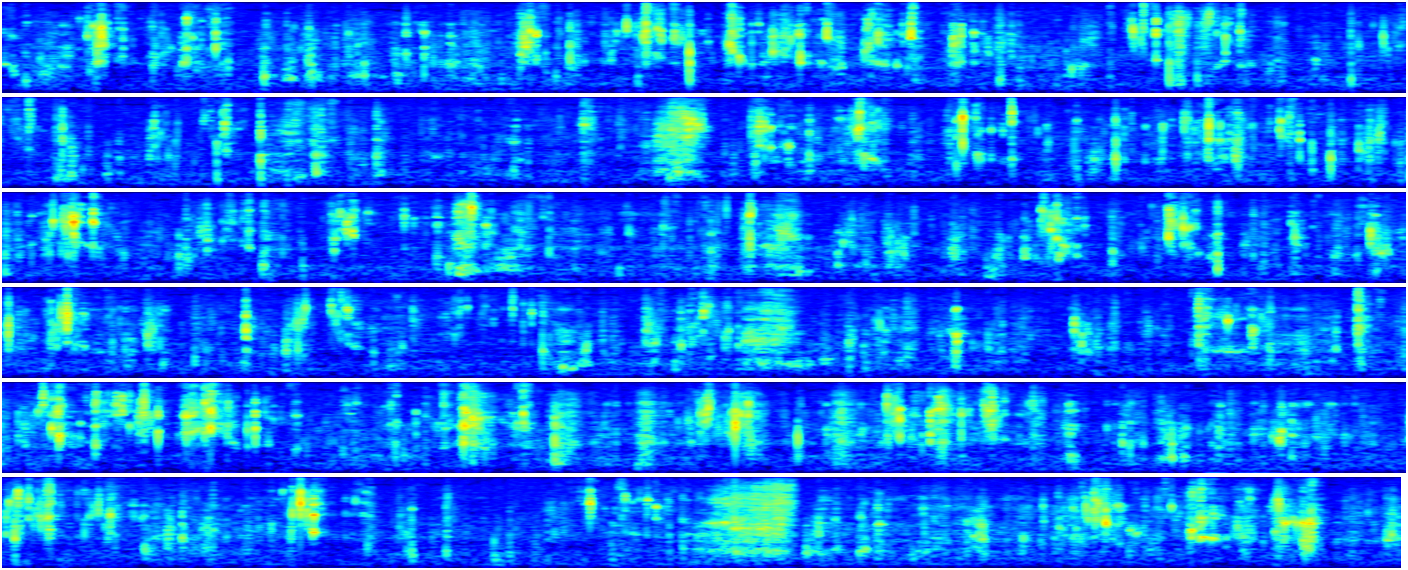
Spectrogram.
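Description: Close-miked wet chewing and biting of fatty, saucy meat: a steady stream of quick mouth clicks and smacks, with a few louder bites.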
